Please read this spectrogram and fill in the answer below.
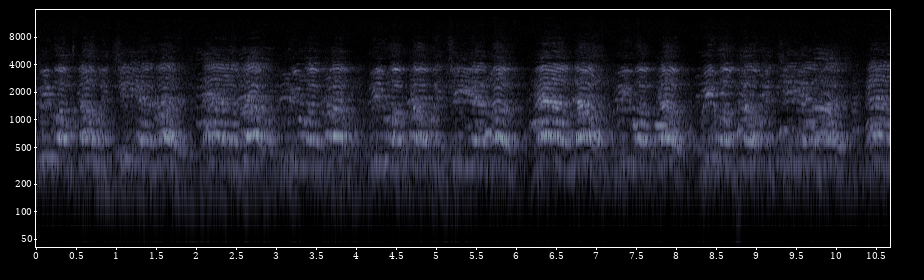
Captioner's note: protestors chanting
